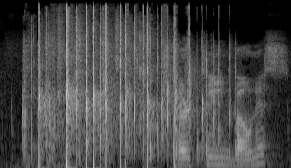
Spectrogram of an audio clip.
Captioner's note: audience applauding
